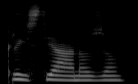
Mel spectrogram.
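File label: "cristianos", female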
